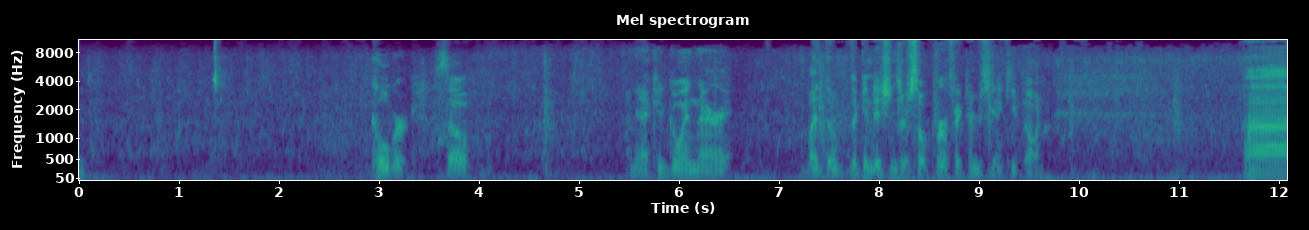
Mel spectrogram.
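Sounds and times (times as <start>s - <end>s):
water washing around boat: 0.0s - 12.0s
wind: 0.0s - 12.0s.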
